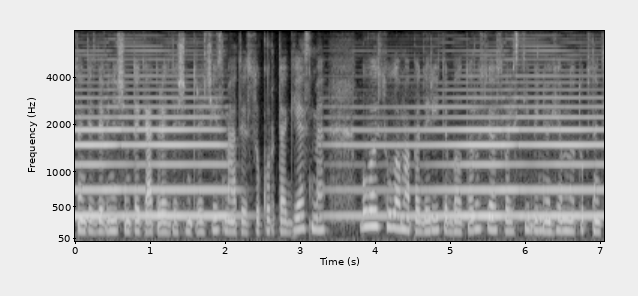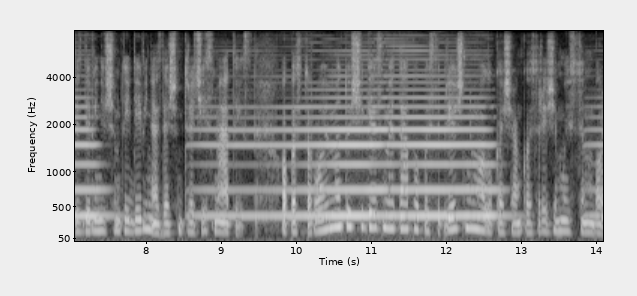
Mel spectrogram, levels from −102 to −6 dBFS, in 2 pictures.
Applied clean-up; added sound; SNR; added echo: none; Bowed string instrument; -3 dB; none.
